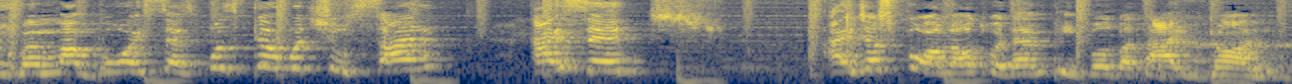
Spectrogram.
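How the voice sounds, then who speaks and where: A woman at a moderate pace with very wide pitch swings, music playing in the background. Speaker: spoken word poet. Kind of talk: spoken word poetry performance.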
